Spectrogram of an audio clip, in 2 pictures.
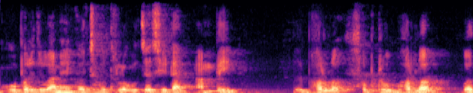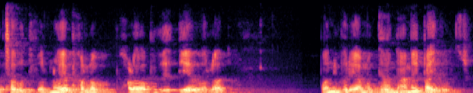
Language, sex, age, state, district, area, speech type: Odia, male, 60+, Odisha, Puri, urban, spontaneous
